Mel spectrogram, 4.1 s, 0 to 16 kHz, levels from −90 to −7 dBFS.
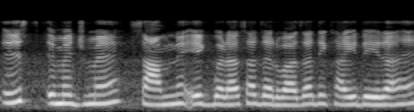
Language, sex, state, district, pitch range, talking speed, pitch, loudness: Hindi, female, Bihar, Kishanganj, 255-290 Hz, 175 wpm, 275 Hz, -23 LUFS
